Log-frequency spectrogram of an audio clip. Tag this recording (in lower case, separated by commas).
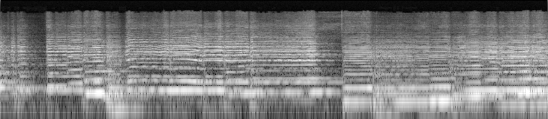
cello, bowed string instrument, double bass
